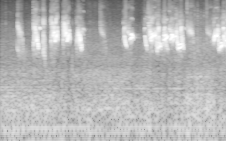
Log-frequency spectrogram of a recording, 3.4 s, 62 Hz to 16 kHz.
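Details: Sparrows gathering for food at a Tenmangu shrine in February 2020 give a steady stream of sharp, high chirps, separate notes at first, then crowding into a busy overlapping chatter.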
